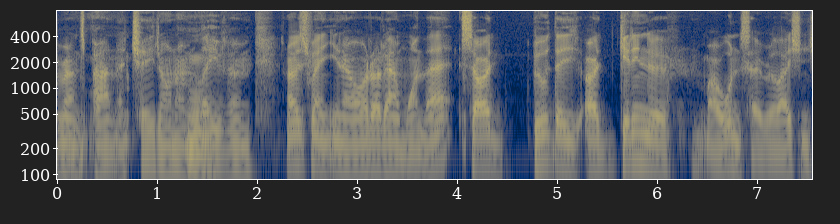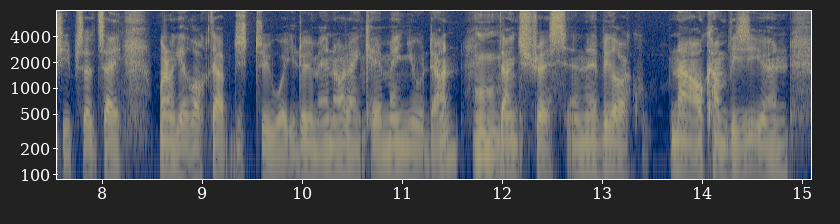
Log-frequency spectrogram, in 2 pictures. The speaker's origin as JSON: {"language": "English", "town": "Redfern", "region": "New South Wales", "country": "Australia", "tie": "born or raised there", "also_born_or_lived": "Bondi", "said": "And I grew up in Bondi at one stage. When I say Bondi, I grew up in all bits and pieces. Redfern was the main hub, but my dad and mum were just sort of scattering me around."}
